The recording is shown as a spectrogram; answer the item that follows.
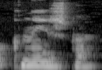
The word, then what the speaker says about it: книжка: залишаються дзвінкими наприклад слово книжка Ми чуємо і маємо вимовляти звук Ж або слово гриб в кінці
